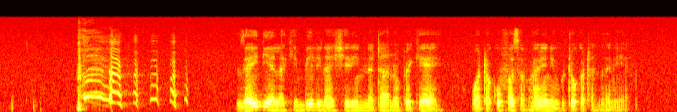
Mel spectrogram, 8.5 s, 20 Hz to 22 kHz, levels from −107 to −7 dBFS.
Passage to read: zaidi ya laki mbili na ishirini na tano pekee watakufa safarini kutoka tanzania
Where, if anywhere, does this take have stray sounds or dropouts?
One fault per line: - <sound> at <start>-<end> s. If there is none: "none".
- laugh at 1.0-2.4 s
